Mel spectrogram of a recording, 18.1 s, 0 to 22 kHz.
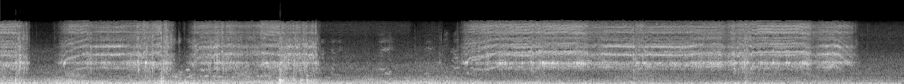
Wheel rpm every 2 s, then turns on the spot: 120, 170, 190, 50, 40, 210, 210, 210, 120.
16-18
